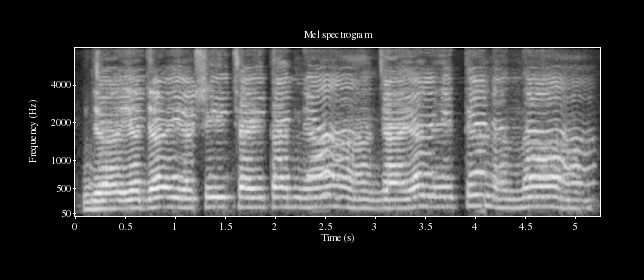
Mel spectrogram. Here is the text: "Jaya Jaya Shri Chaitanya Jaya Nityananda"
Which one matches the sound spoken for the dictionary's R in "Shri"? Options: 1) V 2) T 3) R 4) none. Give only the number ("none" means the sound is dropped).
4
